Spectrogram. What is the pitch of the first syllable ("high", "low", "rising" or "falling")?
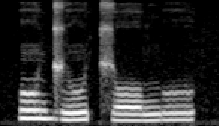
high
